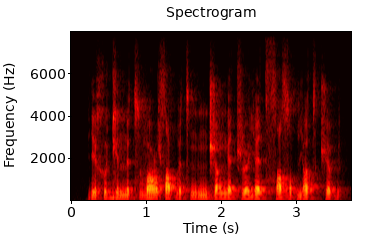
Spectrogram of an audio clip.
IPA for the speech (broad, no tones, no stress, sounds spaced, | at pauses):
ɾʲ œ x ʊ ɡʲ ə n ɵ t͡s v ɒ ɭ sˤ a b œ t͡s ŋ ə ŋ d͡ʒ ɒ ŋ ɛ t͡s ɭ ə j ɛ t͡s s a zˤ ɵ b j ɒ t͡s t͡ʃ œ b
